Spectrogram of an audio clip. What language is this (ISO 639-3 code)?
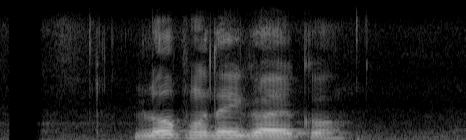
nep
